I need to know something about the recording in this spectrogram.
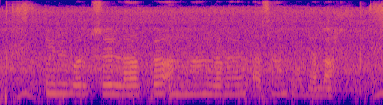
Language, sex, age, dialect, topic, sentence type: Bhojpuri, male, 31-35, Western, banking, statement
